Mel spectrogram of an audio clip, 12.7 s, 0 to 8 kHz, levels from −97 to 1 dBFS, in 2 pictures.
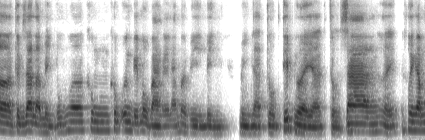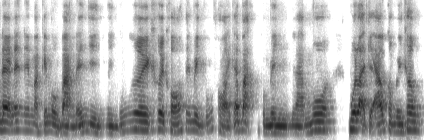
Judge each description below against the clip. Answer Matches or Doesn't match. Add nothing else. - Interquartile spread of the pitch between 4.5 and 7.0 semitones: Matches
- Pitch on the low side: Matches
